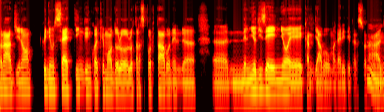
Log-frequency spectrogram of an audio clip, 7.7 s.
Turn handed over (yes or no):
yes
